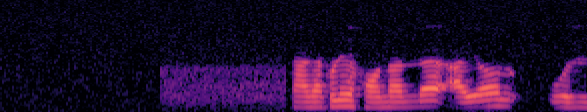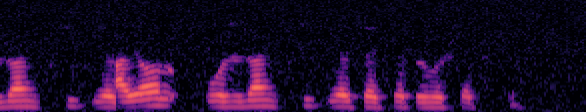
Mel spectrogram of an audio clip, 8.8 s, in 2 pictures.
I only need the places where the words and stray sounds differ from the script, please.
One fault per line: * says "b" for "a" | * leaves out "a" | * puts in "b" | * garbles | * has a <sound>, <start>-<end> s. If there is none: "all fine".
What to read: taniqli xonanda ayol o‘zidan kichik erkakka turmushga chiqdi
* puts in "ayol o‘zidan kichik"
